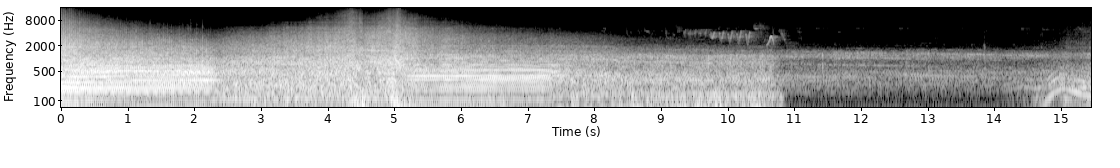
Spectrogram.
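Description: Sports car engines at full throttle, accelerating hard and passing by, the loudest pass about five seconds in. The sound fades away after about ten seconds, and another engine rises near the end as the next car approaches.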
